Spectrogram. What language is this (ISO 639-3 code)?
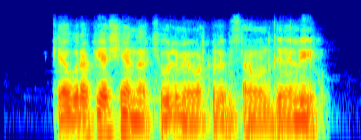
kat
